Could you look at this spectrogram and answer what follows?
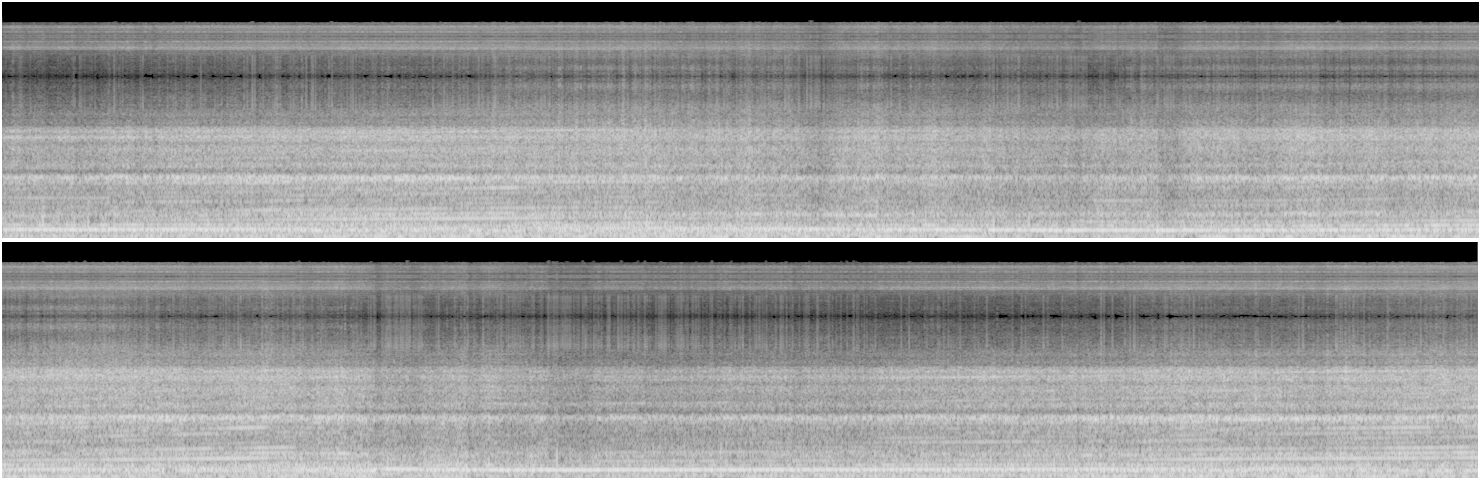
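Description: Open-cockpit vintage sports racing car's engine, heard from the cockpit at racing speed, its pitch rising again and again as it accelerates through the corners and straights, with wind noise over the open cockpit.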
